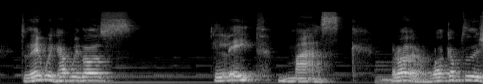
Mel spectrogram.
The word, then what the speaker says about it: Clate: with you looking forward to our conversation um clate for the audience and also uh to make sure my my pronunciation of your name was correct you got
